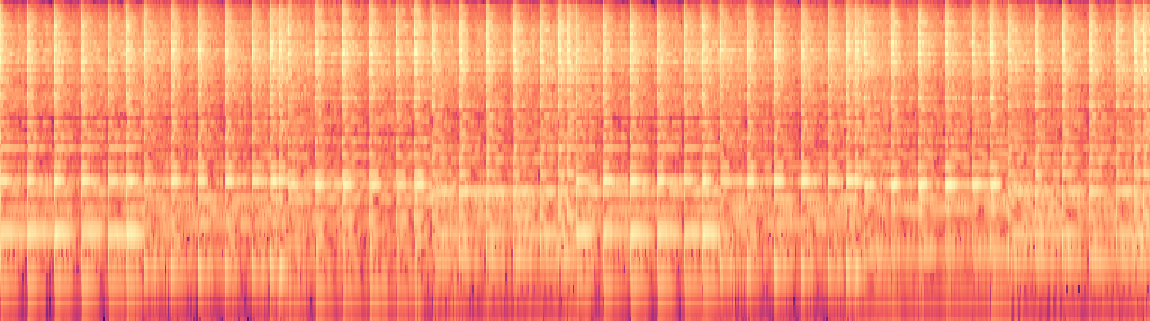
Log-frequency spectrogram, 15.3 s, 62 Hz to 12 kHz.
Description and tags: Here's a little chord loop I made. Please, if you use it, could you give me the links to your projects in the comments down below :)? Thank you in advance and I'm looking forward to see your creativity!
Enjoy!
Information:
Key: C minor.
Tempo: 125 BPM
